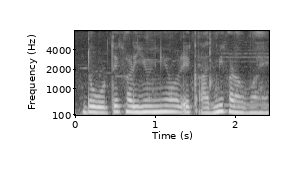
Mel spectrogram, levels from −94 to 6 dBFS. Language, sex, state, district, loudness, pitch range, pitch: Hindi, female, Madhya Pradesh, Bhopal, -12 LUFS, 185-205 Hz, 195 Hz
